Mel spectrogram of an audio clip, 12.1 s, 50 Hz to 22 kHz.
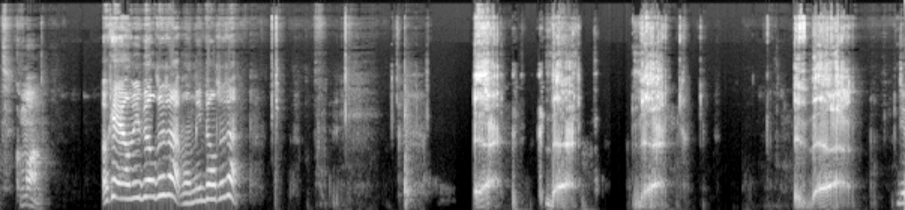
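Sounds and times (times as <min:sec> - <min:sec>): woman belching: 0:06.3 - 0:09.2, 0:10.6 - 0:11.5.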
